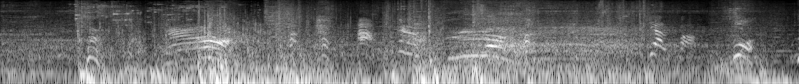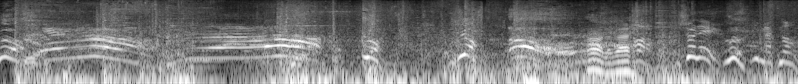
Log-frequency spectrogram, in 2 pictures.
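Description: An axe strikes with heavy, ringing blows.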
